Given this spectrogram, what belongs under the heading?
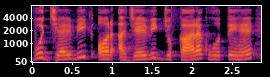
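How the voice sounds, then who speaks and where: High-voiced biology teacher, chatty. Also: male voice, unhurried, highs cut off. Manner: chatty, checks in constantly with "thik hai". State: recovering from a cough, speaking slowly. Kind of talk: online class lecture. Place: small home studio. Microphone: sensitive desk mic.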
